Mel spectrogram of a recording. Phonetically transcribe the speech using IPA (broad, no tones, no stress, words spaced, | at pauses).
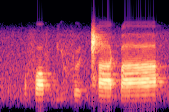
fɒfbʲuf ɵǁak͡paː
